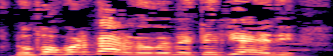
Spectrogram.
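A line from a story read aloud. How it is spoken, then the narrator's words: Woman shouting. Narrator (Italian): una donna gli gridò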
